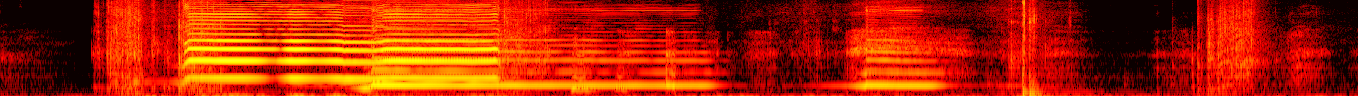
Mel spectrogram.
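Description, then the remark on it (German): A toy horn blares a loud, buzzy, reedy tone for about a second and a half, its pitch dropping partway through, then gives a shorter, softer honk a moment later. “Einfach grandios, wie das funktioniert mit diesen Tröten.”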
